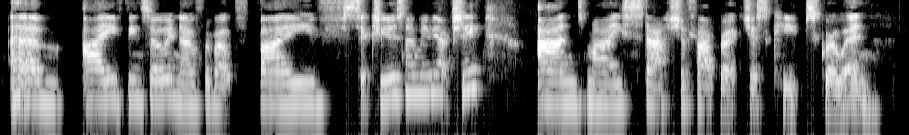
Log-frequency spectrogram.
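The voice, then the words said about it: Welsh accent. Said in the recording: “I'm Welsh. My accent slightly gives it away.”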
